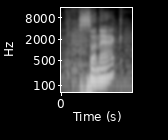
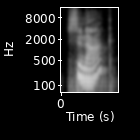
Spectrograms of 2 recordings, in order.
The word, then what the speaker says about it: Sunak: ain't happy what are you Scottish or something Sonic is that how you pronounce that guy's name sunak sunak recognition of trans people is driven at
